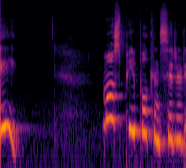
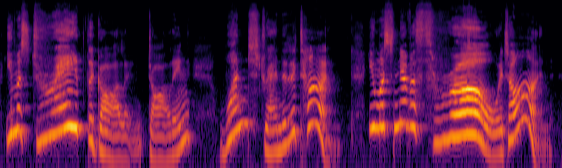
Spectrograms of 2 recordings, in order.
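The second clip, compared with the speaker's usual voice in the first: grand auntie; 6 semitones higher, 10 dB louder than usual. Acted. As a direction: insist like a grand lady. Auntie Claus voiced instructing.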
